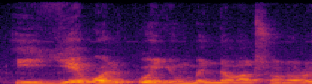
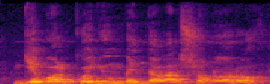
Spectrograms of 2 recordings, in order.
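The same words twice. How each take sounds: First: Said in the usual way. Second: Louder, higher, stressing "Llevo" like a gust of wind; heroic verse emphasis. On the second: Shown as a demonstration. Lecturer rereading the line to show its roaring sound, louder and emphatic. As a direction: declaim "Llevo al cuello" with full heroic breath. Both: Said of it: "Estos dos últimos son heroicos".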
